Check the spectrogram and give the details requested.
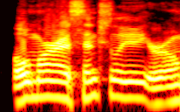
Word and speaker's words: Omer: so Omer starts I've been realizing this whole episode or previous episodes I've been pronouncing it Omar, but everyone says Omer in this episode. So I was like, oh, I guess that's Oh, how it's do they? pronounced. Yeah. Oh, I know. okay. No one says Omar. People say Omer.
